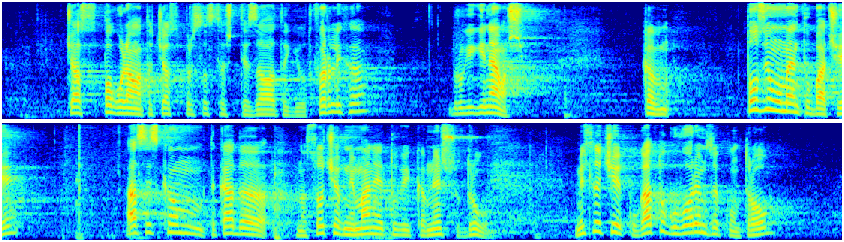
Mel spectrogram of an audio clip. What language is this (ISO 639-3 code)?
bul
